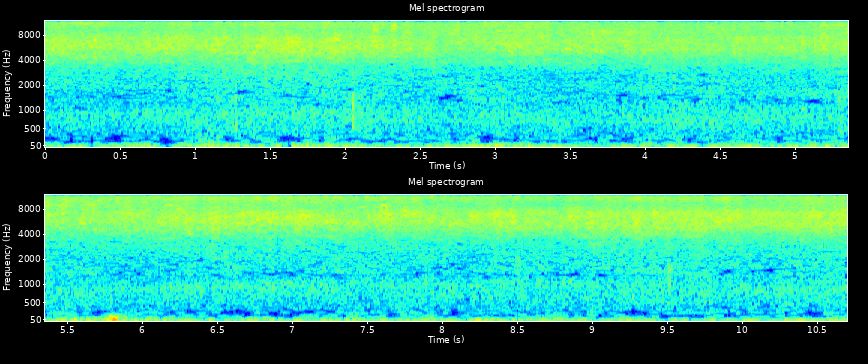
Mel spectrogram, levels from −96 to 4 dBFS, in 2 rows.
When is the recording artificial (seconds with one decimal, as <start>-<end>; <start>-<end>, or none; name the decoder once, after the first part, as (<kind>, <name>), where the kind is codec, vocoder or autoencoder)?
3.5-5.9 (vocoder, BigVGAN v2)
